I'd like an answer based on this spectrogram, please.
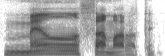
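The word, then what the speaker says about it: مِنْ ثَمَرَةٍ: Like when you see the whole thing together, it sounds mel thamaratin. So now it's not men anymore, it's mel, like you pronounce it with a hidden sound.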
